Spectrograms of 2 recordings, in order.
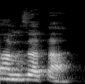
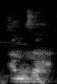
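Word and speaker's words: حمزة: Hamzata, kalau itu sukun ya Hamzah. Ya, ini kita nggak sukun. Ha, ini ta atau ha ini? Tak merbuto. Kalau disukun bacanya Hamzah. Kalau nggak disukun ta, Hamzah, ta. Ini kan ta sebetulnya. Dia dibaca ha, Hamzah. Itu karena dia sukun.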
